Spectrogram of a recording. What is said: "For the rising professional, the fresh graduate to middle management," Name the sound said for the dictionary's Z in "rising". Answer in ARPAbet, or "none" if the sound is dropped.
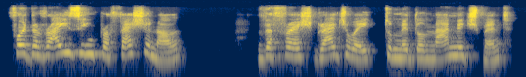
Z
